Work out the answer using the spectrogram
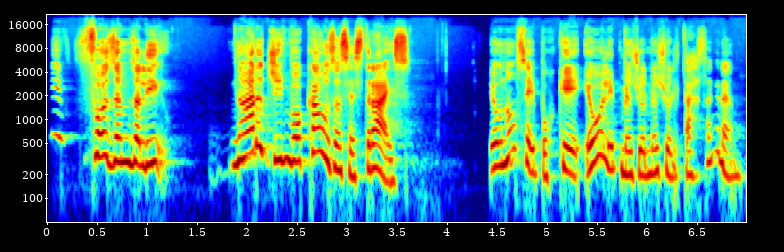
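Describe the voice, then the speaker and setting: A woman guest on a podcast, telling her personal testimony in an animated way, repeating phrases and acting out what others said. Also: high-pitched, fairly quick. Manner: animated, repeats phrases and acts out quoted speech.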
